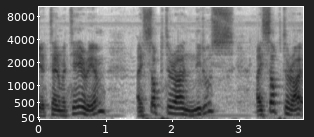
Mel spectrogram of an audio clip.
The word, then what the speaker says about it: Isoptera: termiterium a sopteran nirus isoptera is the order or to which the termites belong the thermite order iso meaning the same and then tera with a silent p means a wing so it's the basically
